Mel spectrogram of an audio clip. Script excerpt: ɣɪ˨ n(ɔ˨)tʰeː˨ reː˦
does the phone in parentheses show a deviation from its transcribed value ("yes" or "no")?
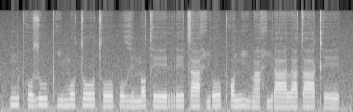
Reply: yes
